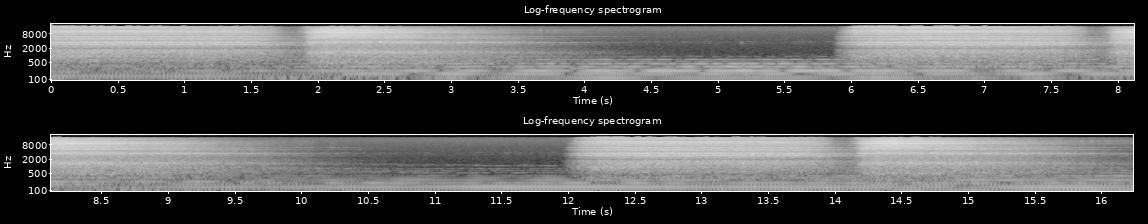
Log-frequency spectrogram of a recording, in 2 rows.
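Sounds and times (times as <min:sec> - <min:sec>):
slow deep breathing: 0:00.0 - 0:16.2.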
